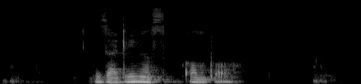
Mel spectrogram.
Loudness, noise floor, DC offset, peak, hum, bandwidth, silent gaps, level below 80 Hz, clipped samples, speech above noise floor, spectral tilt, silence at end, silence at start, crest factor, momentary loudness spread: -32 LUFS; -76 dBFS; under 0.1%; -16 dBFS; none; 14.5 kHz; none; -66 dBFS; under 0.1%; 46 dB; -7.5 dB/octave; 0.35 s; 0.1 s; 18 dB; 13 LU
